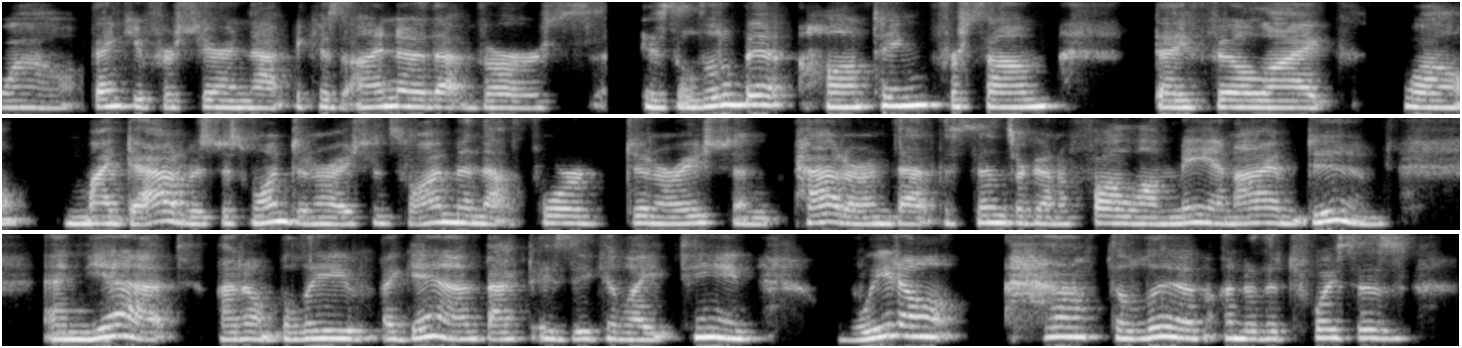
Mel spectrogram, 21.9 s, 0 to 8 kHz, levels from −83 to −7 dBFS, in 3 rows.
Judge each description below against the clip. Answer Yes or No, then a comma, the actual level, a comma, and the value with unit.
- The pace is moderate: Yes, average, 180 wpm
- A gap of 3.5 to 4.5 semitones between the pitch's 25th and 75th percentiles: No, average, 3.1 semitones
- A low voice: No, high, 200 Hz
